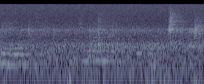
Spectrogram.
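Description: Steady low rumble of room noise with faint, brief murmured voice fragments and a single short click near the end.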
